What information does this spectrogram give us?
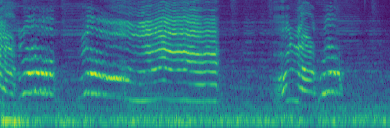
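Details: Amazon parrot vocalizing loudly on a drive, a drawn-out wavering whistled call followed by short rising squawks, over constant low engine and road noise.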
